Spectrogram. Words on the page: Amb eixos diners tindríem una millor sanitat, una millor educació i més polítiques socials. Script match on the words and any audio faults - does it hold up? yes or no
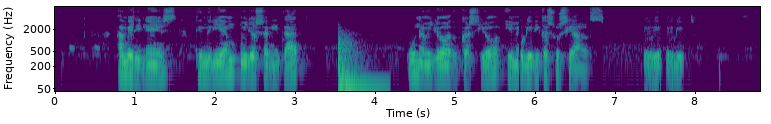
no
